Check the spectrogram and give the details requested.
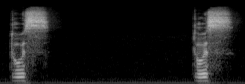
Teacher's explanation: Di situ ada huruf taknya berharokat dhammah maka dimonyongkan, kemudian sin, huruf sin ada huruf tipis maka setelah monyong dia tersenyum. Tus. Karena kalau tidak tersenyum maka dia akan menjadi huruf shad.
